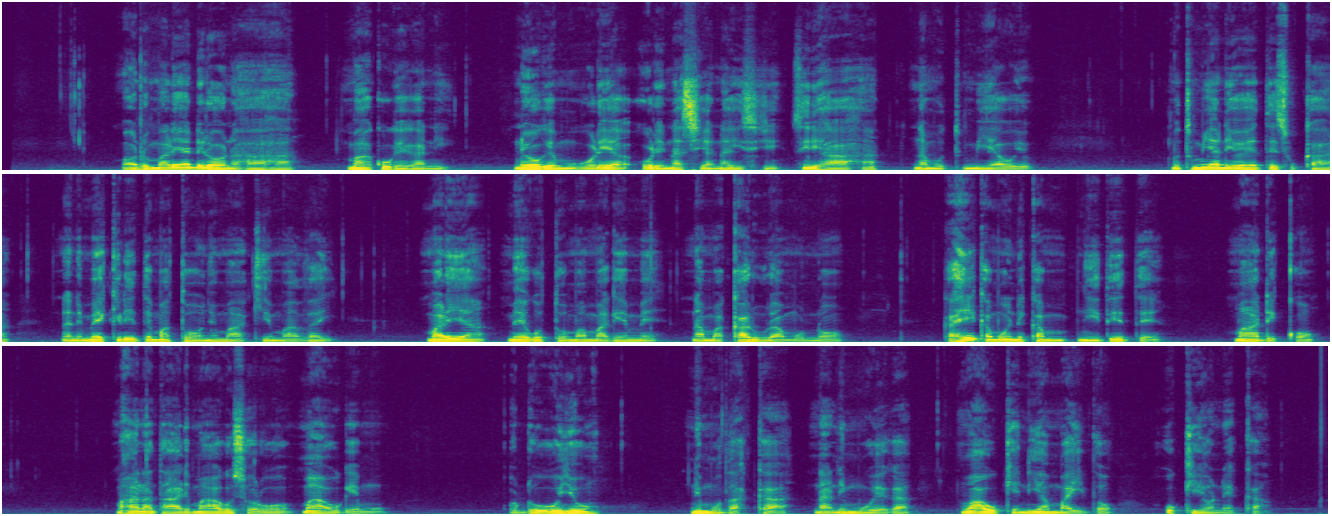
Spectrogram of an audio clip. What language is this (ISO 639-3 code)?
kik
